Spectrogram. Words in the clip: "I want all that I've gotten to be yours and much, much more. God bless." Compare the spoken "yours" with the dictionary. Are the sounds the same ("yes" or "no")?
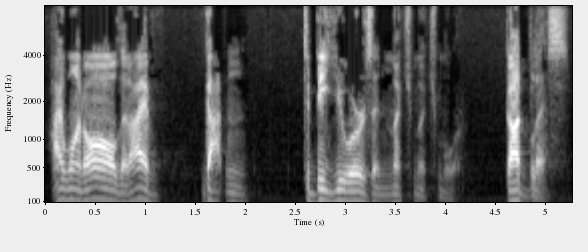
yes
